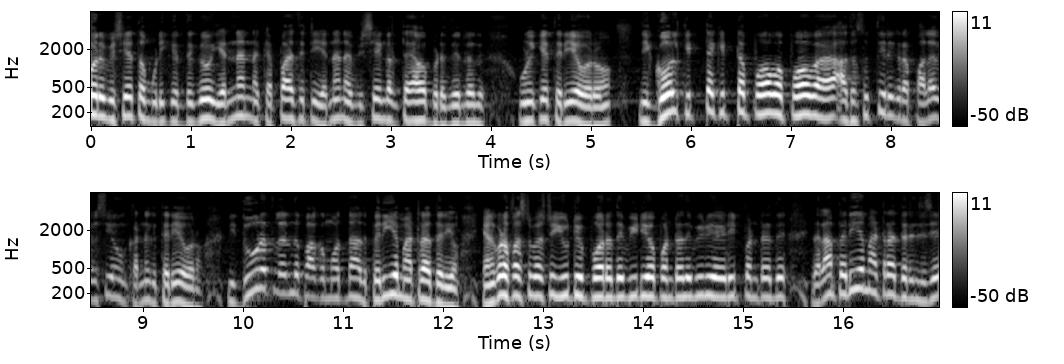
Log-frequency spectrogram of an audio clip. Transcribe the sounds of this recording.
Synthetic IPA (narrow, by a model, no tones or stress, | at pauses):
ɔɾɯʋɪʂɐjɐt̪ːɐmʊɽɪkːɪɾɐðɯk̬ːɯɛnːɐnːɐkɛpaːsɪʈːiɛnːɐnːɐʋɪʂɐjɐŋɡɐɭt̪eːʋɐp̬ːɐɽɯðɯnrɐðɯ | ʊnɐkːeːt̪ɛɾɪjɐʋɐɾʊ̃ | niːɡoːlkɪʈːɐkɪʈːɐpoːʋɐpoːʋɐɐðɐsʊt̪ːiɪɾɯkːɪɾɐpɐlɐʋɪʂɐjɐ̃ʊŋɡɐkːɐɳːɯkːɯt̪ɛɾɪjɐʋɐɾʊ̃ | niːd̪uːɾɐt̪ːɪlɪɾɯnd̪ɯpaːɾkɐmoːðɯt̪ãːɐðɯpɛɾɪjɐmeːʈɾaːt̪̬ɛɾɪjʊ̃ | ɛnɐkːɽɐfɐsʈɯfɐsʈɯjuːʈjuːb̚poːɾɐðɯʋiːɽɪjoːpɐɳːɾɐðɯʋiːɽɪjoːɛɽɪʈ̚pɐɳːɾɐðɯ | ɪðɛlːãːpɛɾɪjɐmɛːʈɾaːt̪̬ɛɾɪɲd͡ʒɯt͡ʃːɯ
